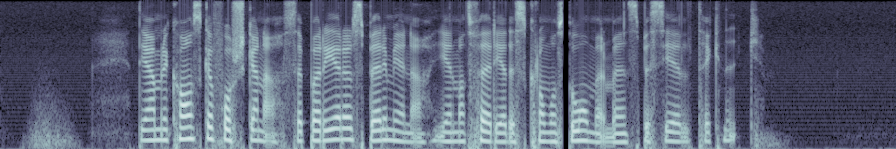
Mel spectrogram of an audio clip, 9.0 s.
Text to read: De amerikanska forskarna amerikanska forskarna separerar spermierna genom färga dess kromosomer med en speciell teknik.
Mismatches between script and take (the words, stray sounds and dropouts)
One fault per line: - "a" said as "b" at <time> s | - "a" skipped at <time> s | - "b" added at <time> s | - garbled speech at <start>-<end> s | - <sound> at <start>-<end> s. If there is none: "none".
- "amerikanska forskarna" skipped at 2.8 s
- "att" added at 4.6 s
- dropout at 5.6-5.7 s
